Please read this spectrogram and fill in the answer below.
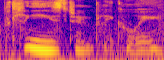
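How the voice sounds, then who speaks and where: A woman playing a reserved, formal demon knight in a soft-spoken ASMR roleplay, guarded about love, speaking hesitantly and often close to a whisper. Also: medium pitch, steady tone, very slow, creaky, a little hiss or hum, poor audio. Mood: stern, quiet.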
